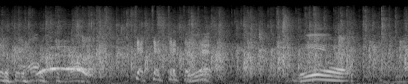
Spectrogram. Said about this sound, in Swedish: Då vill man ju alltid höra att det är en applåd för att tro att det är publik där. Nu måste ni applådera.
